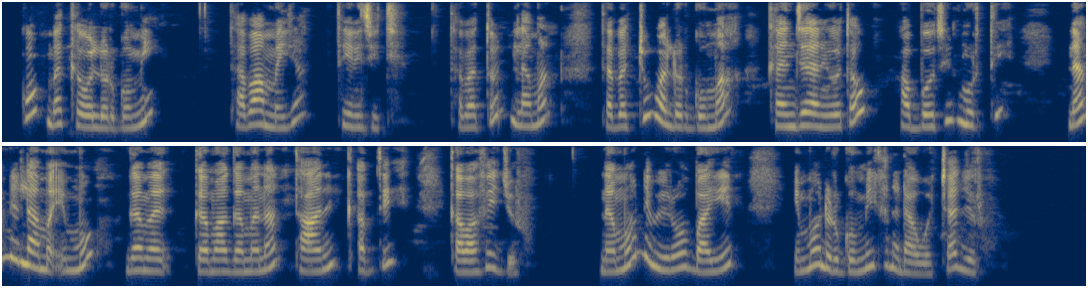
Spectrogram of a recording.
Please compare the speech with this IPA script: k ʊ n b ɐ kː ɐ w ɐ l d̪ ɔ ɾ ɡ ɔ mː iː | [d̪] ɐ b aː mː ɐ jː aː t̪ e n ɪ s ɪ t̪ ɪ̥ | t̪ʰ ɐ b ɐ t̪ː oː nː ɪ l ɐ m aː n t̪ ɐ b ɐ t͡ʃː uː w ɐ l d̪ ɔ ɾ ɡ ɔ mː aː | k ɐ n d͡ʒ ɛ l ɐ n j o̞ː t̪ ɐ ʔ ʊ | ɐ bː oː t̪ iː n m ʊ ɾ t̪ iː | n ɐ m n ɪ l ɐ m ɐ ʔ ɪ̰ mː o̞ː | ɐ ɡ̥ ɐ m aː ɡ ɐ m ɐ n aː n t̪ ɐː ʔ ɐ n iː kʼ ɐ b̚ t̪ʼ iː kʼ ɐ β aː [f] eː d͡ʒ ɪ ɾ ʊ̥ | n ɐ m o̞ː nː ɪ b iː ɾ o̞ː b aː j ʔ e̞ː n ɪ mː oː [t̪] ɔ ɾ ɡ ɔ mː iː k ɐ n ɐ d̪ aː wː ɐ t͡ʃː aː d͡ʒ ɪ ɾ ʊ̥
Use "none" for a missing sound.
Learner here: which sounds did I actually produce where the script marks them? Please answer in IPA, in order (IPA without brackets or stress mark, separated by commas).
t̪, f, d̪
